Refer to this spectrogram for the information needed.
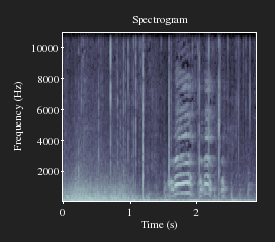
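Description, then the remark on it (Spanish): A chicken writhes, clucks and squawks while held in a ritual beside a fire in a park, giving a burst of harsh, rising calls midway over a steady rustling background, with scattered short clucks before and after. “El animal se retuerce, cacarea,”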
